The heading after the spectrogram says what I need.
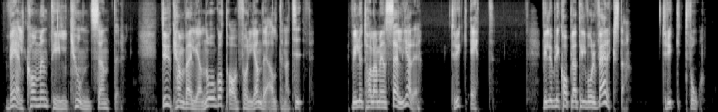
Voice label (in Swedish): Röstprov Telefonväxel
